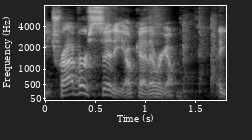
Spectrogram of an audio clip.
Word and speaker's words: Traverse City: real quick if I can find an action pronunciation Traverse City Traverse City okay there we go thank you yeah so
